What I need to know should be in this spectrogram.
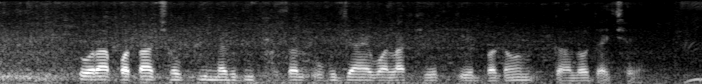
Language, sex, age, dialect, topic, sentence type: Maithili, male, 46-50, Angika, agriculture, statement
